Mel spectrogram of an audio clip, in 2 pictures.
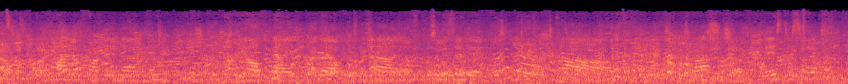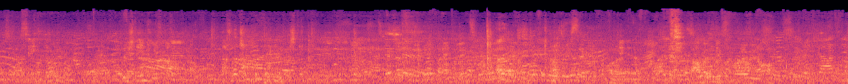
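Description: A group of men sings together outdoors.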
